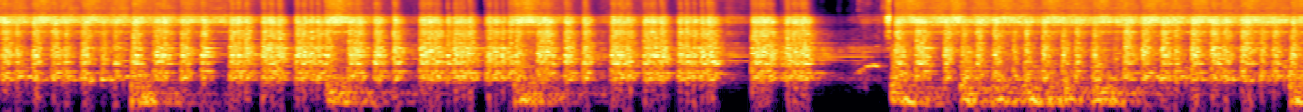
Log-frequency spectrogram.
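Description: Thambolam percussion band: many drummers beating large barrel drums and smaller stick-played drums together in a fast, loud rhythm. The deep drums drop out briefly about eight seconds in, then the full beat comes back.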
